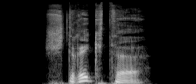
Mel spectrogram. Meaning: inflection of stricken: 1. first/third-person singular preterite 2. first/third-person singular subjunctive II
- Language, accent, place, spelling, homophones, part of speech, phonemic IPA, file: German, Germany, Berlin, strickte, strikte, verb, /ˈʃtʁɪktə/, De-strickte.ogg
